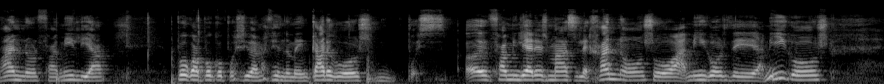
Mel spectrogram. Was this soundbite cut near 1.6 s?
no; 0 cuts

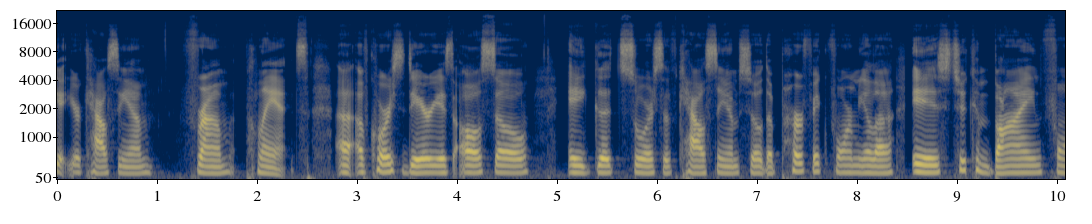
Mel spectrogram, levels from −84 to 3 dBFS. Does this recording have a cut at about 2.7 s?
no; 2 cuts; at 6.8 s, 8.5 s

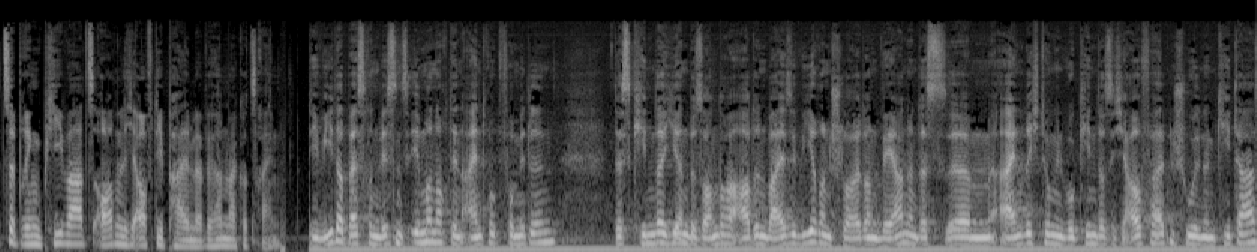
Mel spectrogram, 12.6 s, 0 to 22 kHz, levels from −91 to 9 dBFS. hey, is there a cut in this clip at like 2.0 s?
no; 0 cuts

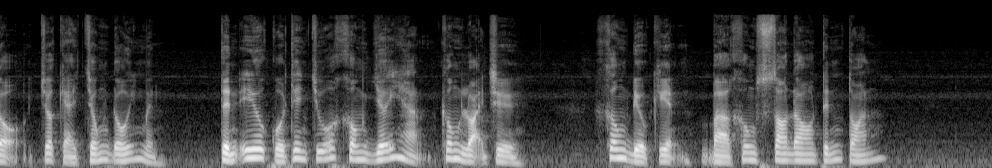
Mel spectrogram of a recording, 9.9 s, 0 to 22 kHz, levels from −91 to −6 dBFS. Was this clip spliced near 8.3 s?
no; 3 cuts; at 2.1 s, 4.4 s, 7.0 s

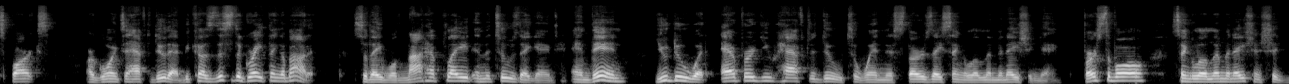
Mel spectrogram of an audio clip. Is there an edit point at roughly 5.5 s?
yes; 1 cut; at 5.5 s

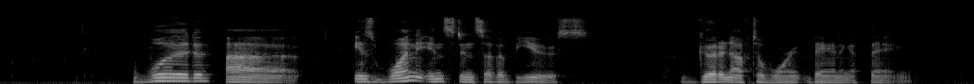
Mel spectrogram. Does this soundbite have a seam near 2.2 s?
yes; 1 cut; at 2.2 s

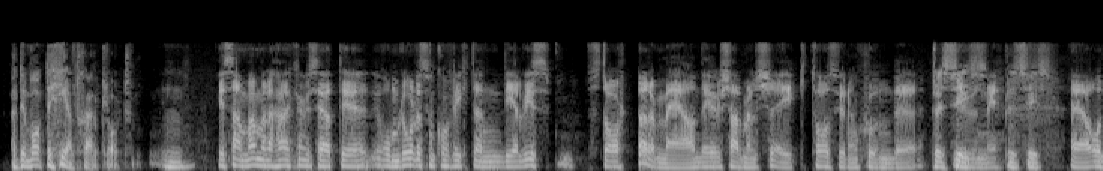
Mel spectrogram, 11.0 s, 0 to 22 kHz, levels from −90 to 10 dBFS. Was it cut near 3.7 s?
yes; 1 cut; at 3.7 s

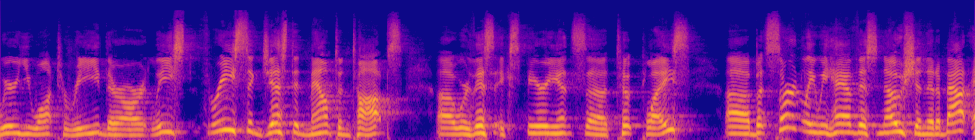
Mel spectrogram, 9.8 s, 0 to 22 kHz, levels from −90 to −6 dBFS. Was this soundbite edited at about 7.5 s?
no; 0 cuts

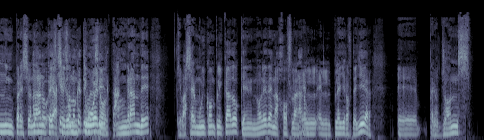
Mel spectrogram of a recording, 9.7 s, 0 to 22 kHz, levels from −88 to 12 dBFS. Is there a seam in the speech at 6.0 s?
yes; 1 cut; at 6.0 s

